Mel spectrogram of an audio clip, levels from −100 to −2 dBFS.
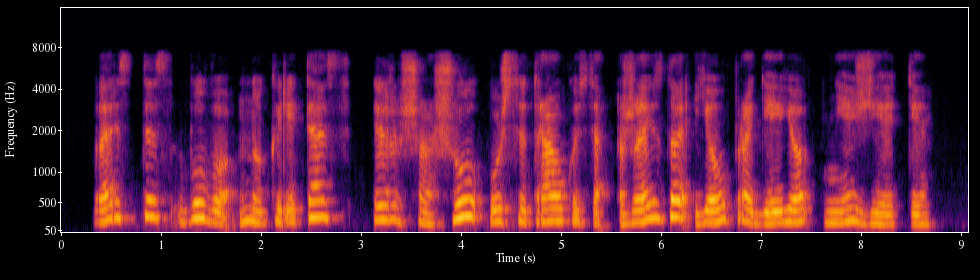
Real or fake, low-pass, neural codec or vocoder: fake; 7.2 kHz; codec, 16 kHz, 8 kbps, FreqCodec, smaller model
